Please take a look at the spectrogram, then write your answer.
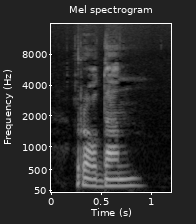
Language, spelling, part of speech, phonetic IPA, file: Polish, Rodan, proper noun, [ˈrɔdãn], LL-Q809 (pol)-Rodan.wav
